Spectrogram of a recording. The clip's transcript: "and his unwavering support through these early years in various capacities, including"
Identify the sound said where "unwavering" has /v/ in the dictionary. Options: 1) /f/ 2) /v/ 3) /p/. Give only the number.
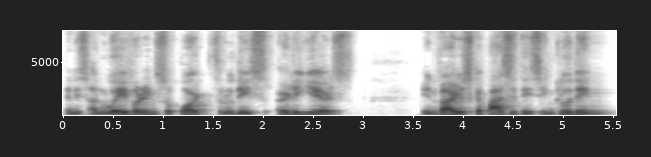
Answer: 2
